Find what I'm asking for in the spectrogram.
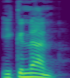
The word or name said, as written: iken an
